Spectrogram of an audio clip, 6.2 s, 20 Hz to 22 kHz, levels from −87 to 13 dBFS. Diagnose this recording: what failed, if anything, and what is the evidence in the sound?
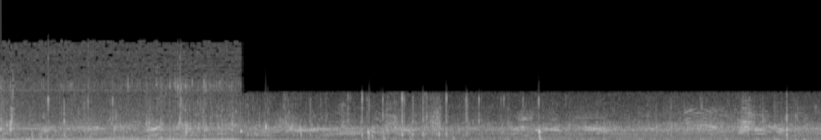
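From 1.80 s the sound abruptly dulls, with nothing above 7.4 kHz and no gap or level jump: likely the driver's input switched to a poorer device.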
